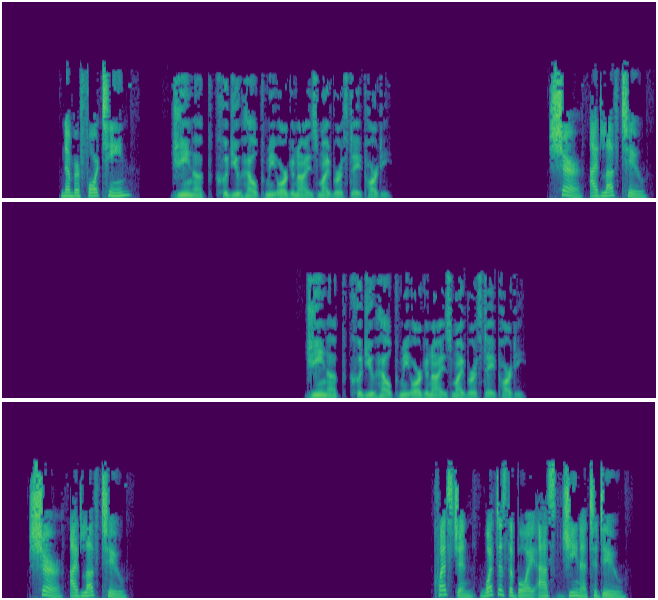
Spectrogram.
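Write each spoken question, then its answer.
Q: what does the boy ask Gina to do?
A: Help him organize his birthday party.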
